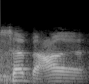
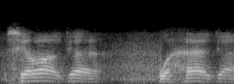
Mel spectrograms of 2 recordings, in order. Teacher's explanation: عندما نقف شدادا نقف عليه بدون تنوين بدون نون يلفظ ألف، سبعا شدادا، عند الوقف على كلمة سبعا نتوقف نقول سبعا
